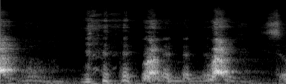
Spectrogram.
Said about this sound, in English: Should explain we've got a dog in the background, which is what the thumping has been.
